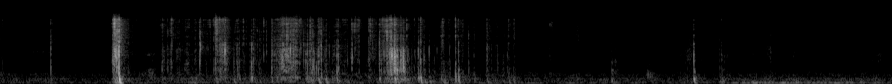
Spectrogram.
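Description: Pokémon card booster pack being torn open, giving a sharp rip followed by crinkly foil rustling and handling of cards at close range, with a few soft ticks and taps afterward.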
